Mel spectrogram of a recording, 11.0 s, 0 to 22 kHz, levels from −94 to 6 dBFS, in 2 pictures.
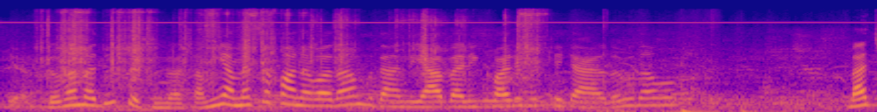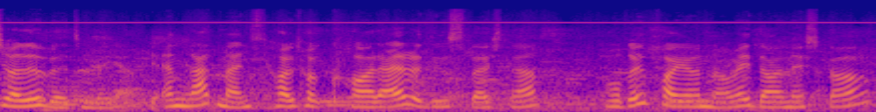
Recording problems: household noises; loud; until 5 s; 6 dB below the speech
high-pitched whine; noticeable; throughout; 9.5 kHz, 20 dB below the speech
murmuring crowd; noticeable; throughout; 10 dB below the speech

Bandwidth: 15.5 kHz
